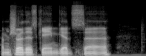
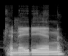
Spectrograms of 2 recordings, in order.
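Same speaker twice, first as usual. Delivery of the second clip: ordinary talk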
